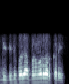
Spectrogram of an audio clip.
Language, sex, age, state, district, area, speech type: Odia, male, 18-30, Odisha, Kendujhar, urban, conversation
